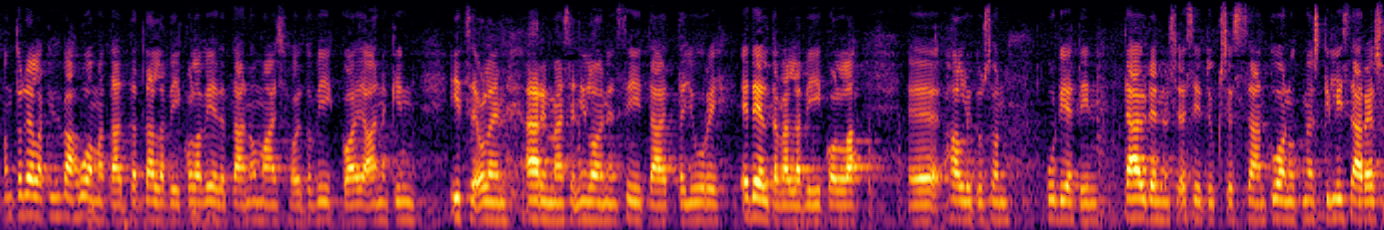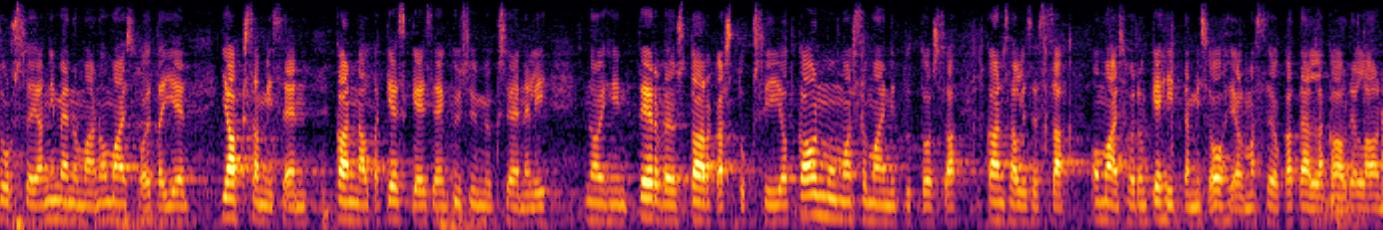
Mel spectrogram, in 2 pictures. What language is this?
Finnish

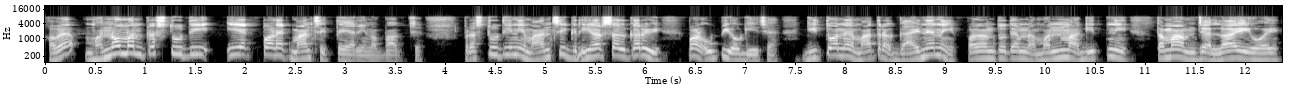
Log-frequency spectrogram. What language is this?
Gujarati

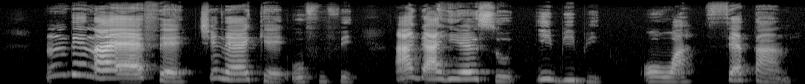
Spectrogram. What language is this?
Igbo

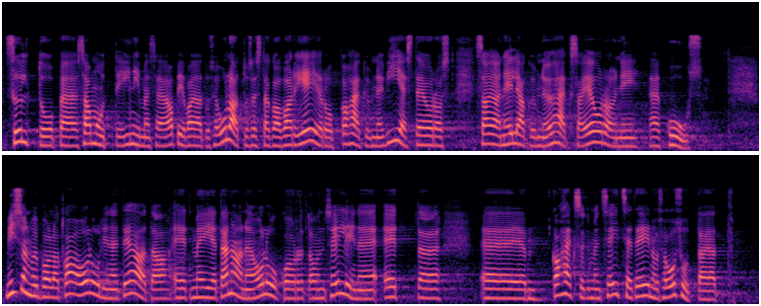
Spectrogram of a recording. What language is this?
Estonian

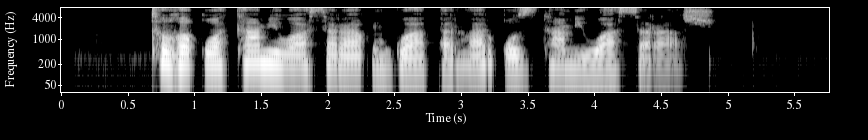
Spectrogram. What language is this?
Kabardian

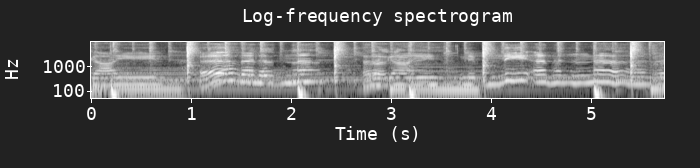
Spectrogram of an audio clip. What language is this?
Arabic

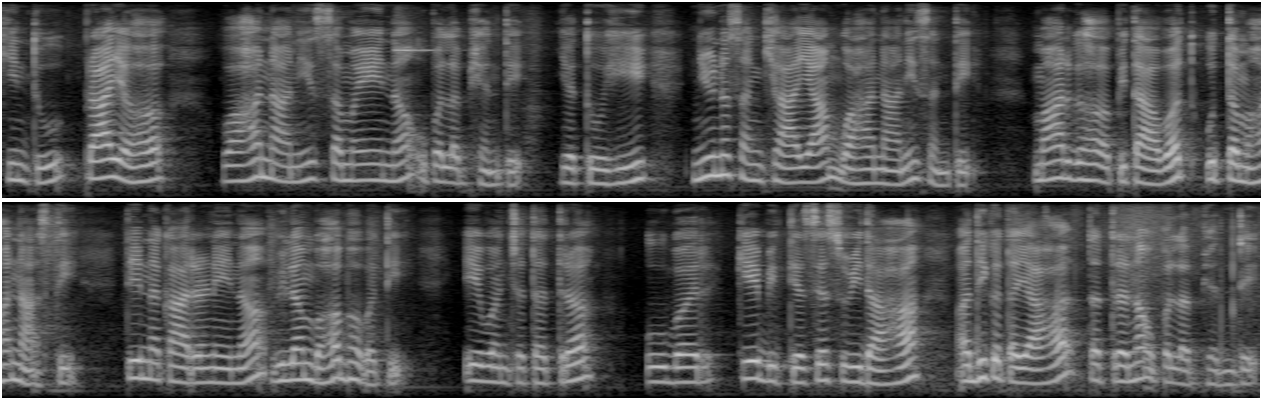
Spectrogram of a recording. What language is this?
Sanskrit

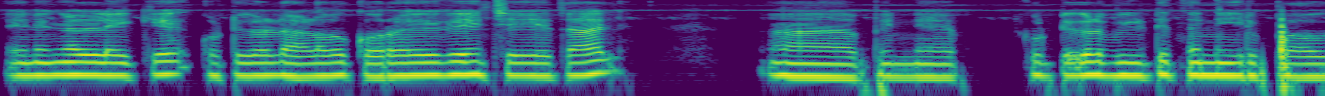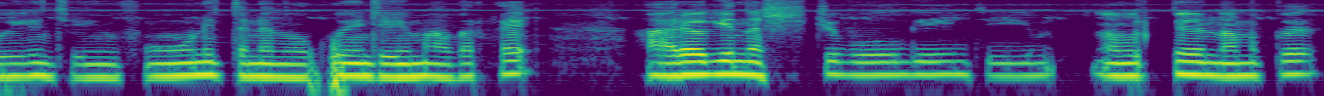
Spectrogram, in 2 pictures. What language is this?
Malayalam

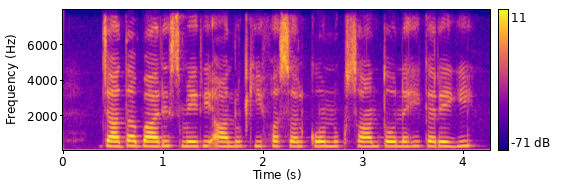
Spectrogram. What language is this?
Hindi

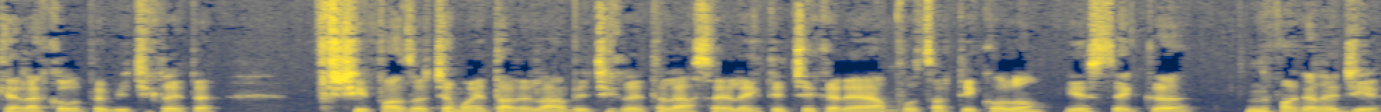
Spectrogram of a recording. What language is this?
Romanian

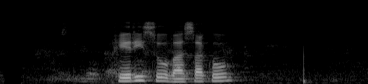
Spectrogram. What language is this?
Nepali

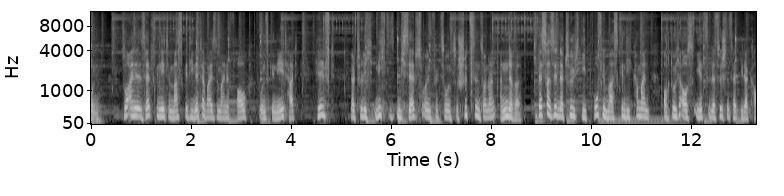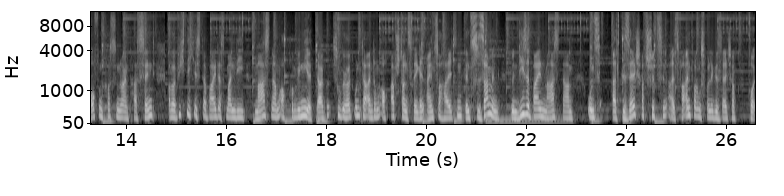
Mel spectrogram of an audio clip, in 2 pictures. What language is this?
German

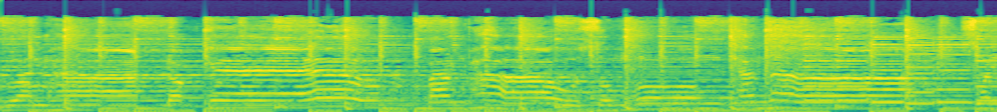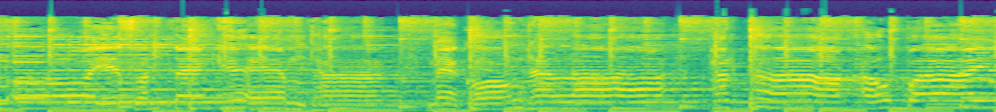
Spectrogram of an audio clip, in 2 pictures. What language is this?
Thai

